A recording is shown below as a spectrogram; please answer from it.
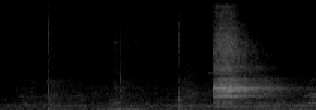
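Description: Faint background of a basketball gymnasium with a few light knocks, then about three seconds in a sudden hissing burst of noise that fades away over about a second.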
